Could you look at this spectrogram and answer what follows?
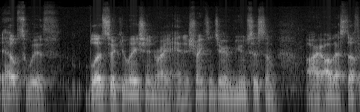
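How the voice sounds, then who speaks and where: A man speaks with a very deep, low pitch at a fairly quick pace. There is audible room echo. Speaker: vlogger giving self-improvement tips. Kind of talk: casual vlog monologue. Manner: fast.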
